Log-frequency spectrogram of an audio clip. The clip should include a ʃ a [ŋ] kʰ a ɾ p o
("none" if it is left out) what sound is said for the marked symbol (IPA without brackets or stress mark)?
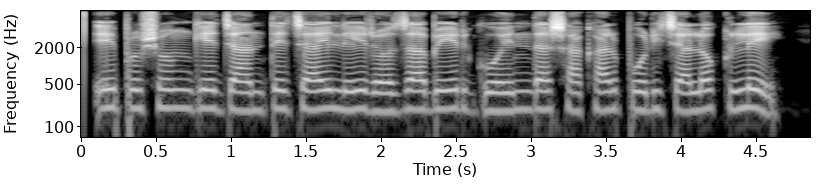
none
